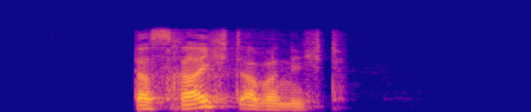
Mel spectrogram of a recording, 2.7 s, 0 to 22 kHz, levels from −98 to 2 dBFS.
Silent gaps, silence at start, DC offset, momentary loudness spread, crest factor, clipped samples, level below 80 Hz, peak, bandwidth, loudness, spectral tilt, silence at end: none; 0.65 s; under 0.1%; 14 LU; 20 dB; under 0.1%; -64 dBFS; -2 dBFS; 8 kHz; -19 LUFS; -5 dB/octave; 1.05 s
